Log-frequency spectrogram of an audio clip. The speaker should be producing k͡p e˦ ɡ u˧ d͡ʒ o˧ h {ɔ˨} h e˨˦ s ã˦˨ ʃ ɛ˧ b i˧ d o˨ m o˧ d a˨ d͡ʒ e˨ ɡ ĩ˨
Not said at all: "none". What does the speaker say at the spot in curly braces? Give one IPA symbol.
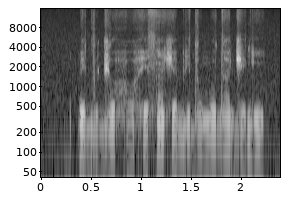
ɔ˨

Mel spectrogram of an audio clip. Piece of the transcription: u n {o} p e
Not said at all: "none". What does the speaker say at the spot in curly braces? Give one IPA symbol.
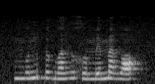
u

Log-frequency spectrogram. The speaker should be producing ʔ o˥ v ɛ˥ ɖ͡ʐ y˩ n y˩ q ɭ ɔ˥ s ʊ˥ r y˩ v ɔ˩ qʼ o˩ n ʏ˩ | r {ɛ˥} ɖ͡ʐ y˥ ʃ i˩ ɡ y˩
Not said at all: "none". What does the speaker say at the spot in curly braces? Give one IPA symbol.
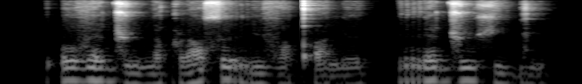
ɛ˥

